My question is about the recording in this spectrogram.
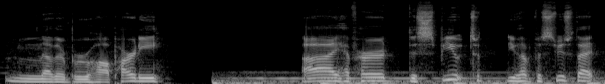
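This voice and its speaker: This gaming video host, a man with a somewhat high, slightly slow voice, thinks aloud in broken-up fragments during casual let's-play commentary, asking himself questions as he plays. Background music sits behind his voice.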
